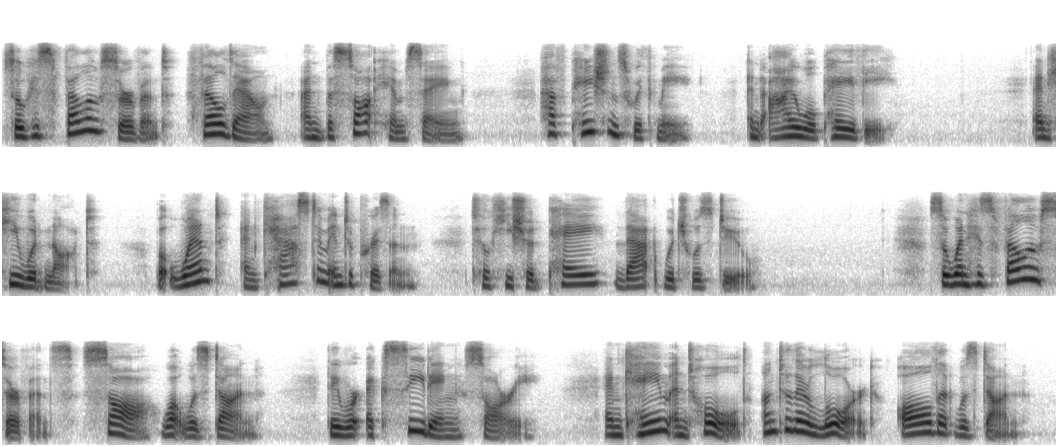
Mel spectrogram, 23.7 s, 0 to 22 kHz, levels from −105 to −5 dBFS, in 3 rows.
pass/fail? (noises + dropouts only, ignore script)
pass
